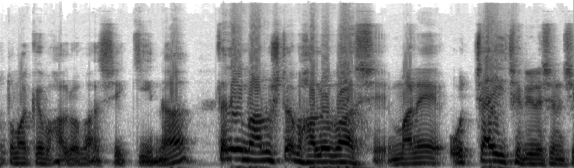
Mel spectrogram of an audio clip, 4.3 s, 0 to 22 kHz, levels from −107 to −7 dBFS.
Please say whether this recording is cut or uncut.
cut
